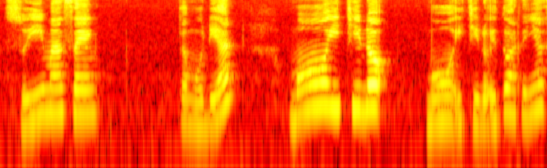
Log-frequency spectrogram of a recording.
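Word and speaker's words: すみません: moichido Hai slim asing itu artinya Maaf ditulisnya sumimasen tapi dibacanya swim Hai karena biasanya orang Jepang itu mengucapkannya tidak sumimasen mengucapkannya slime seng kemudian moichido mouichido itu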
